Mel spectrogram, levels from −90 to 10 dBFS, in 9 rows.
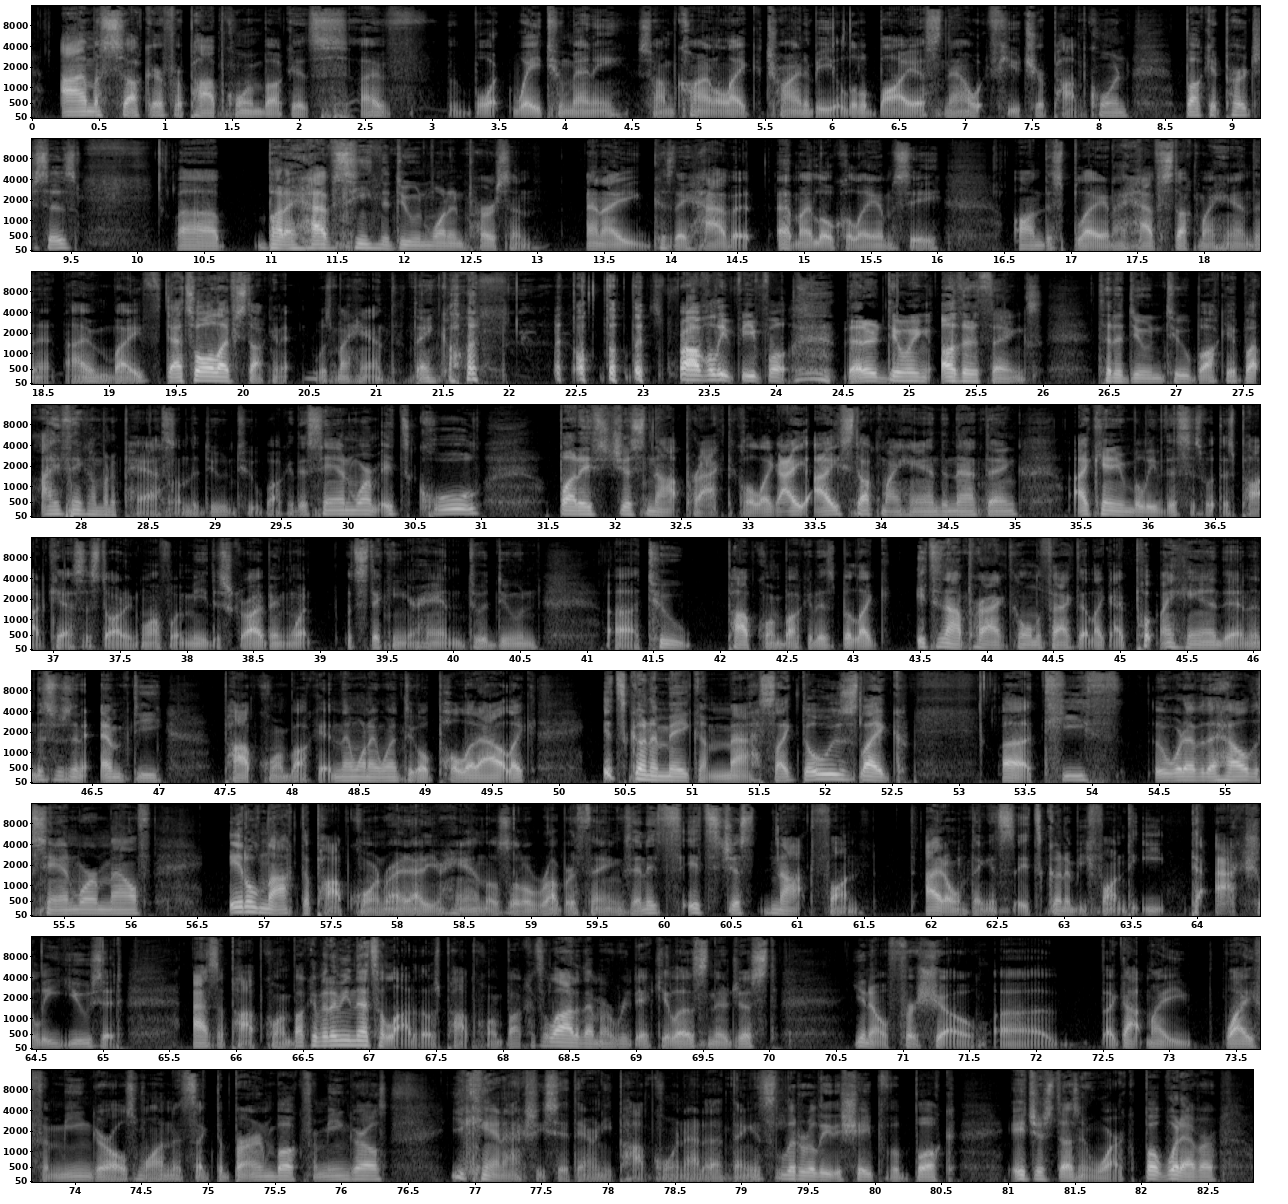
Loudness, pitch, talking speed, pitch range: -26 LUFS, 115 Hz, 215 wpm, 105-125 Hz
